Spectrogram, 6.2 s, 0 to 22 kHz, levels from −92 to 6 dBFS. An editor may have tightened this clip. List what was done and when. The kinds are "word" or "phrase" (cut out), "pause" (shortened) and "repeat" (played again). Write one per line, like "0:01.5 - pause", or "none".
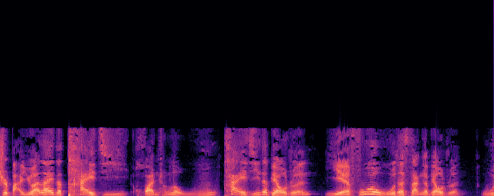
0:02.7 - pause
